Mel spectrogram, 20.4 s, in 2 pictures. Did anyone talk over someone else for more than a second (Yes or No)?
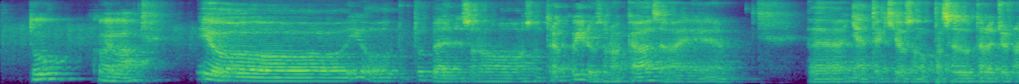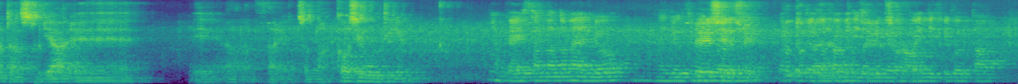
Yes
